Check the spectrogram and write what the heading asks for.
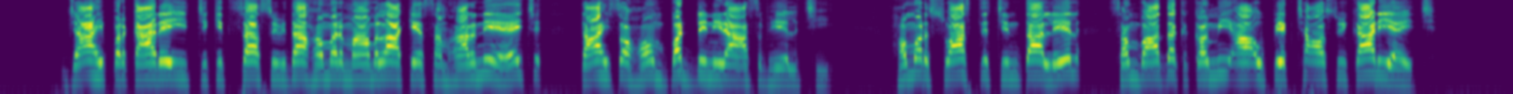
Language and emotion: Maithili, disgusted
